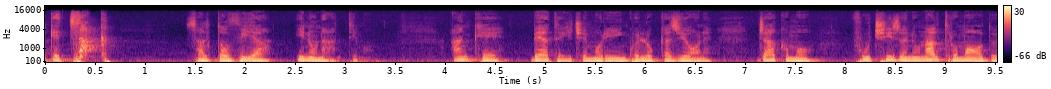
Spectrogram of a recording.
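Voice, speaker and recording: A woman playing a proud, defiant noblewoman who tells her own story as a dramatic, deliberate theatrical monologue with emphatic repetitions. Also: lowish voice, warm tone, husky. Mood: solemn, proud.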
